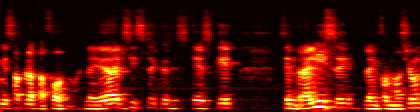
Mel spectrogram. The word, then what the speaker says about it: SIICEX: Ahí yo les recomiendo siempre consultar el portal SISEX, que se escribe SIICEX, que son siglas de Sistema Integrado de Información de Comercio Exterior.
